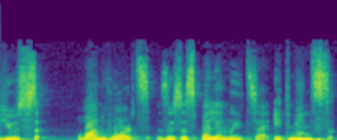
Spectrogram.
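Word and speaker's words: паляниця: Even Russian-speaking Ukrainians can say this word, palyanytsa. Russian can say this in this way, like palyanytsa. They cannot like this soft, hard syllables. It's like not so easy for them, but in Ukraine it's really easy.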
